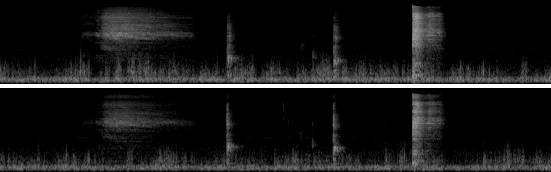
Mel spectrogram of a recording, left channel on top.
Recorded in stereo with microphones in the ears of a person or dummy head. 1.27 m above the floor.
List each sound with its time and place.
0.8 s laughter: 45° left (ahead or behind), 1.5 m
2.3 s a pop: 80° right, 0.9 m
4.1 s breaking glass: 5° right (ahead or behind), 1.4 m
